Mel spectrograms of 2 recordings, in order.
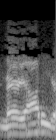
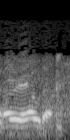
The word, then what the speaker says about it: Mariota: Is that Mariotti or how do you say that? – Mariota? – Mariota. You don't need to start anymore, does he? – No, he doesn't.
